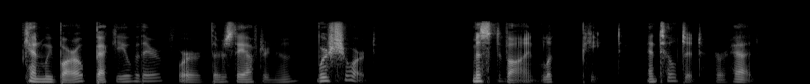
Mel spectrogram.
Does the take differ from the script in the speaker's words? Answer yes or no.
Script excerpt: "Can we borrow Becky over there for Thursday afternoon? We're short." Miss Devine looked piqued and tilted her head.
no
